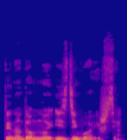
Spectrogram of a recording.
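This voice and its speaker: A woman reading an audiobook, voicing a sullen, stubborn male necromancer who snaps his lines low and hushed. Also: level tone, moderate pace, smooth, natural voice. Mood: menacing. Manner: curt, snapping, low and hushed.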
